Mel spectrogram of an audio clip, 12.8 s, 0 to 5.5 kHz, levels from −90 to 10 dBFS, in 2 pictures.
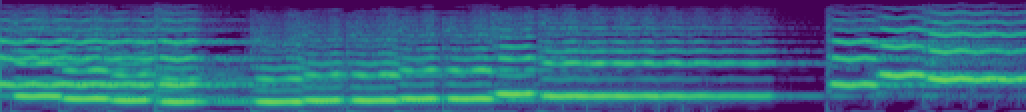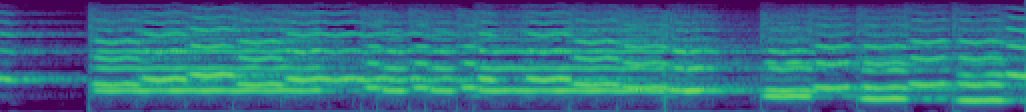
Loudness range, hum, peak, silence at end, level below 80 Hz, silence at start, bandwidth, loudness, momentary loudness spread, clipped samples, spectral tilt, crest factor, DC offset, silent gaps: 3 LU; none; -6 dBFS; 0 s; -70 dBFS; 0 s; 5 kHz; -18 LUFS; 8 LU; under 0.1%; -7 dB/octave; 12 dB; under 0.1%; none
